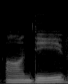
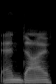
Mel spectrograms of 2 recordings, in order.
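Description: First: The word is said in a fancy, showy way. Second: The word is said in a plain, everyday way. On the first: The speaker is showing off. The speaker calls it wrong. "not endive, right? Don't be a pretentious douchebag" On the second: This is the ordinary way to say it. The speaker calls it right. "It's endive"

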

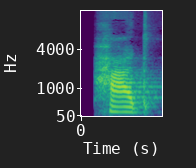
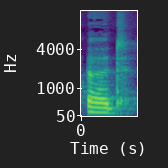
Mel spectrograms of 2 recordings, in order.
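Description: First: The word begins with a clear h sound. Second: The word begins without any h sound. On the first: "I'll read the full form" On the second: "the weak form with the h sound dropped"

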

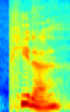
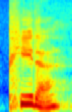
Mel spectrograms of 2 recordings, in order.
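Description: No difference in how they are said.

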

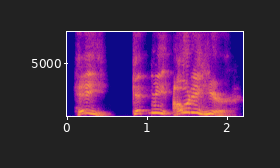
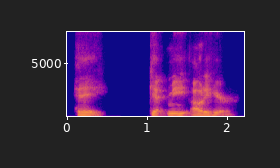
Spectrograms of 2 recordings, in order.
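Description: First: It is read lively, with much expression. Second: It is read flatly, with little expression. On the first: "the story becomes animated and alive" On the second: "You know how some readers just kind of"

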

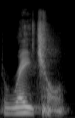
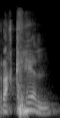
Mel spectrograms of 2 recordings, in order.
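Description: First: The middle consonant is a ch sound. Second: The middle consonant is a k sound. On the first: This is how Americans say the name. "The Americans pronounce it Rachel" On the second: This is what the mother calls her when angry. "whenever she is mad at me, she calls me Raquel"

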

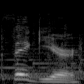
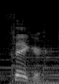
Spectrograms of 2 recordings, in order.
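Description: First: A y sound comes before the second vowel. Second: No y sound comes before the second vowel.

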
